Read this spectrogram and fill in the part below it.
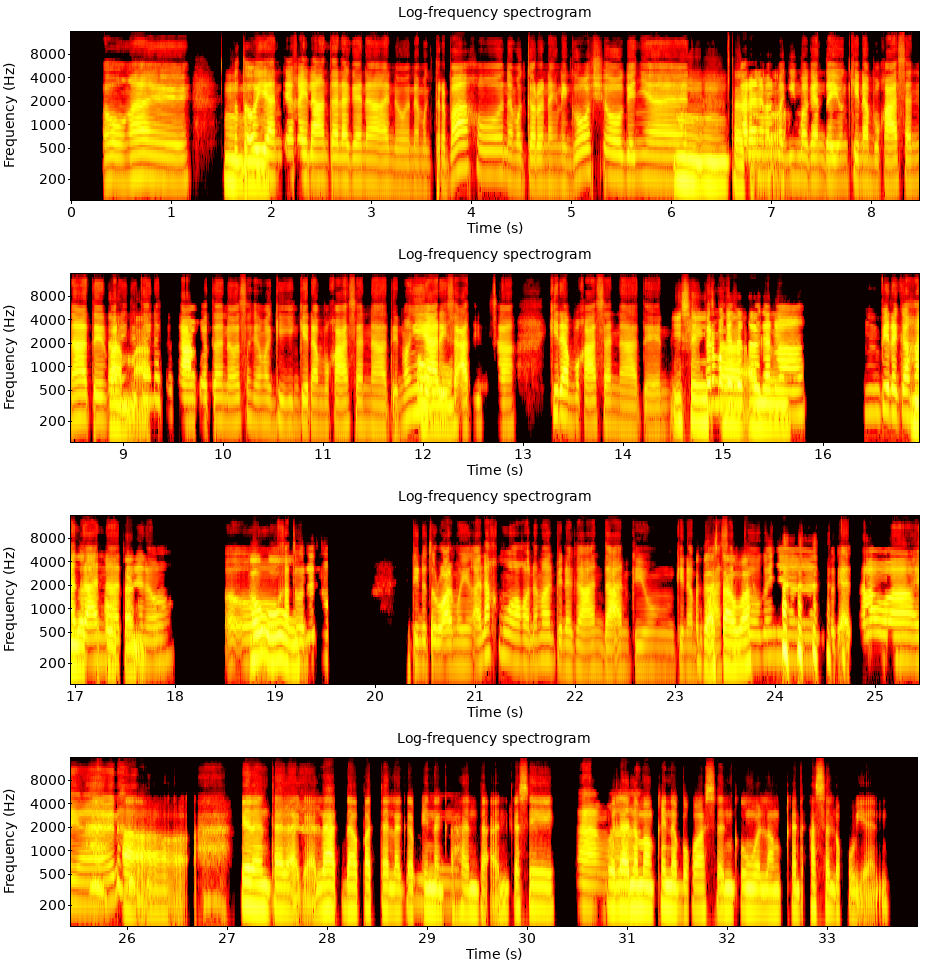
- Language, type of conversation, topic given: Filipino, unstructured, Ano ang pinakakinatatakutan mong mangyari sa kinabukasan mo?
- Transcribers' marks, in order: wind; laugh; chuckle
